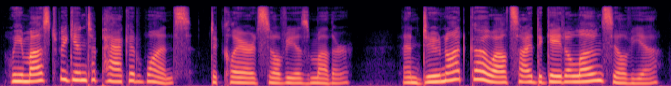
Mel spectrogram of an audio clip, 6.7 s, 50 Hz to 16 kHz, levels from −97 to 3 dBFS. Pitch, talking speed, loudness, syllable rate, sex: 240 Hz, 170 wpm, -16 LUFS, 5.0 syllables/s, female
